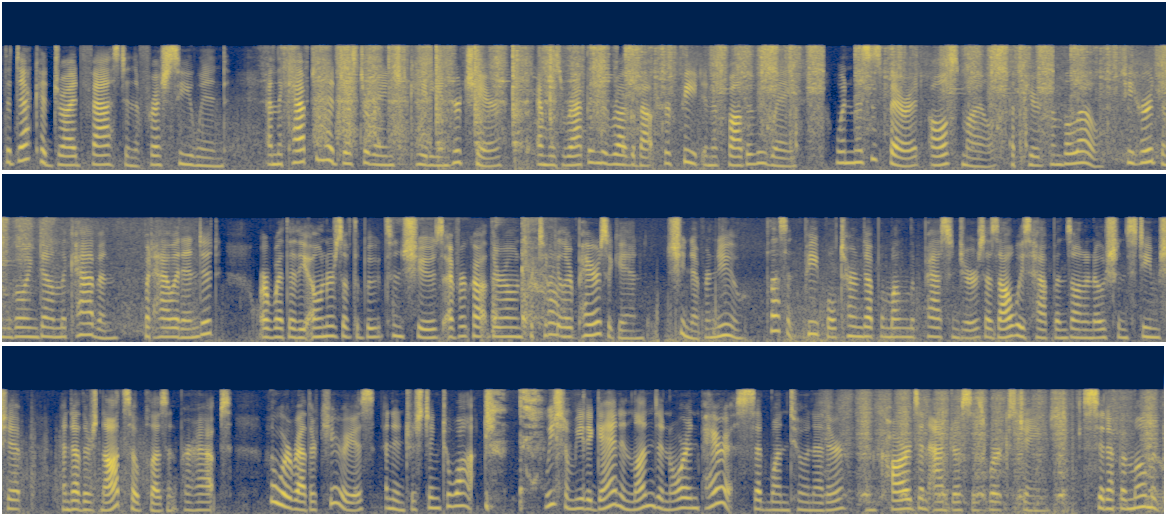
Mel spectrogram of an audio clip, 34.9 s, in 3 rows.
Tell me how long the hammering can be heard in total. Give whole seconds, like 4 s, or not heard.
2 s.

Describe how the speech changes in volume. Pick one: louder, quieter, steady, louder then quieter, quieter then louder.
steady.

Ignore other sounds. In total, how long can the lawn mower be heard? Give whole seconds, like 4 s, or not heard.
not heard.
